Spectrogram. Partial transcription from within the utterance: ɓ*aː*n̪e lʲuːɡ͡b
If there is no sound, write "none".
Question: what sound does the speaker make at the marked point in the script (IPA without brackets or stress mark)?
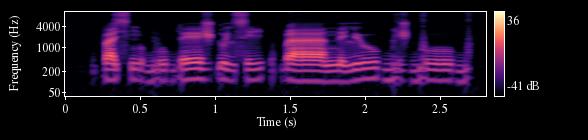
æː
